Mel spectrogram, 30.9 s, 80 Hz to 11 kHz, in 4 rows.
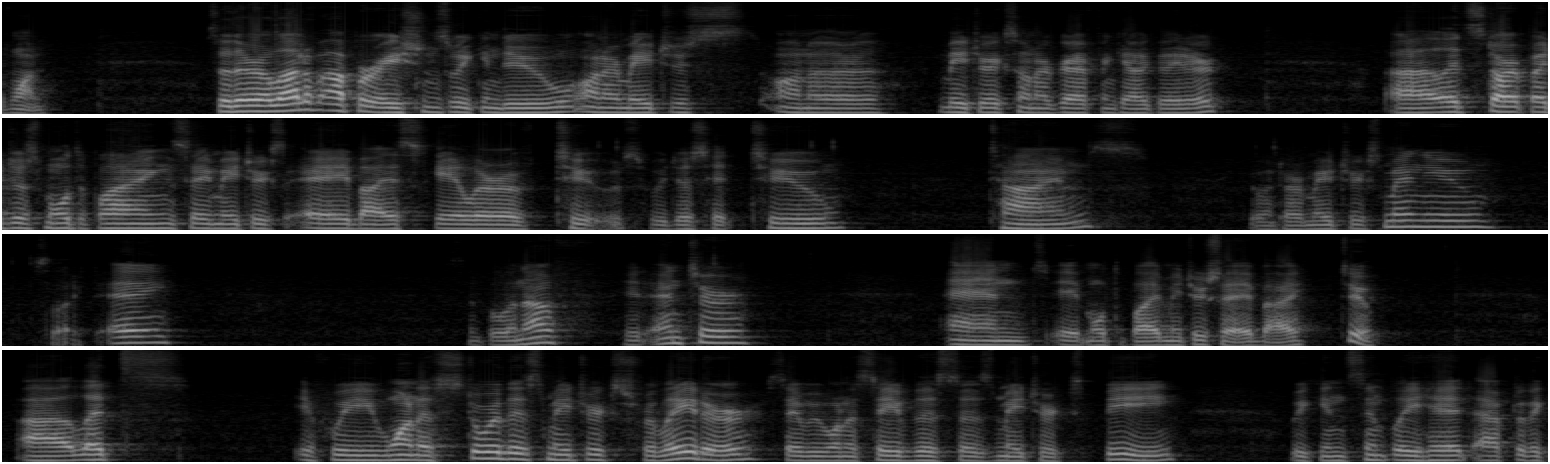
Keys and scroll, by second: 13.4 2, 18.4 Return, 21.6 Return.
